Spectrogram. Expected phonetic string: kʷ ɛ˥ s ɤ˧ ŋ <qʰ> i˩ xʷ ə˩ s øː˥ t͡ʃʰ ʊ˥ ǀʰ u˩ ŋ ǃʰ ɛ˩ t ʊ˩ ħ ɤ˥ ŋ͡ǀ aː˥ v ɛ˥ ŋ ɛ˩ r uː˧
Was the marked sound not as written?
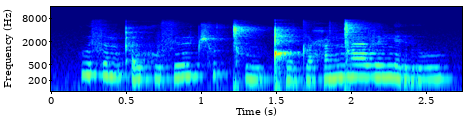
yes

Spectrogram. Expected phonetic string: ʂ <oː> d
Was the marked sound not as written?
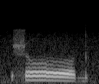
no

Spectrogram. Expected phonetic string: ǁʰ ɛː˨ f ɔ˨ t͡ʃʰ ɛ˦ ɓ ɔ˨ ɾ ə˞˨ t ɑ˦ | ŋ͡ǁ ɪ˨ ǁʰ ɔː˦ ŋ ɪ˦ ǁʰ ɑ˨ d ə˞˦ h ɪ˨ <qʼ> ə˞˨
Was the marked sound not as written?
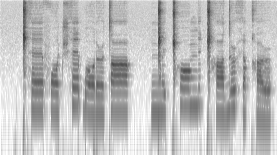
yes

